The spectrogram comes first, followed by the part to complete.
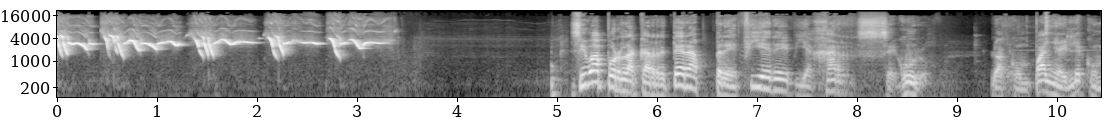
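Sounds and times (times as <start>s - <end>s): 
flock of swift colorful small birds chirping and twittering: 0.0s - 3.4s
speech: 5.2s - 10.4s.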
